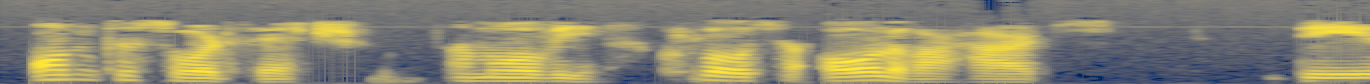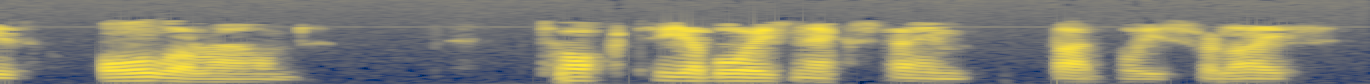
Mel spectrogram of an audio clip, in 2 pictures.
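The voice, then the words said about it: Very convincing put-on accent. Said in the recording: “That's not even an accent. That's like his native tongue. ... that accent is the most accurate accent I've ever heard on this podcast.”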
